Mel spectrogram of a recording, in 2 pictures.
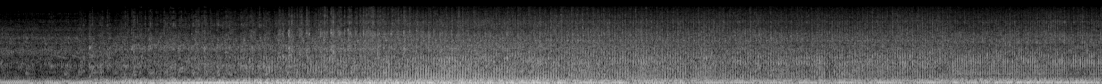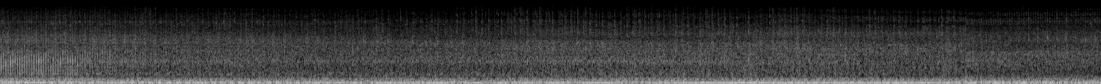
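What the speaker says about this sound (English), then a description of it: "There's a plane out there prepping." A propeller aircraft engine runs steadily on an airfield used for private aviation, a loud, continuous droning roar with a low throbbing hum that holds for the whole stretch.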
